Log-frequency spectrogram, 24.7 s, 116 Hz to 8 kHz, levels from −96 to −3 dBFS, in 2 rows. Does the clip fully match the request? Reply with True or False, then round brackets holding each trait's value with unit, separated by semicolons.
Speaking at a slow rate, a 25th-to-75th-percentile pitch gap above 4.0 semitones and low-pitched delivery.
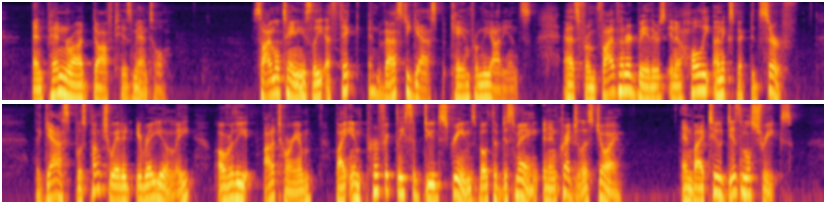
True (115 wpm; 5.5 semitones; 125 Hz)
